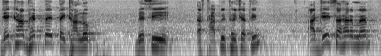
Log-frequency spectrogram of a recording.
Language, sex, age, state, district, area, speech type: Maithili, male, 60+, Bihar, Saharsa, urban, spontaneous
